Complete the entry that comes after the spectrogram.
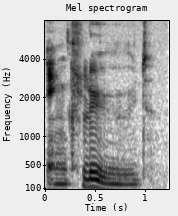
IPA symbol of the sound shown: u:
